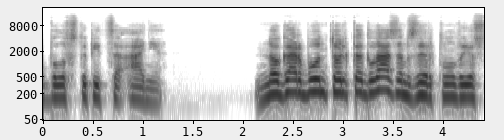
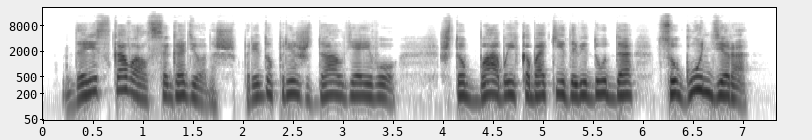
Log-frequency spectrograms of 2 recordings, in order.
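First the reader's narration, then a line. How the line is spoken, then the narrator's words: Muttered through teeth. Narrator (Russian): сквозь зубы пробормотал Горбун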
